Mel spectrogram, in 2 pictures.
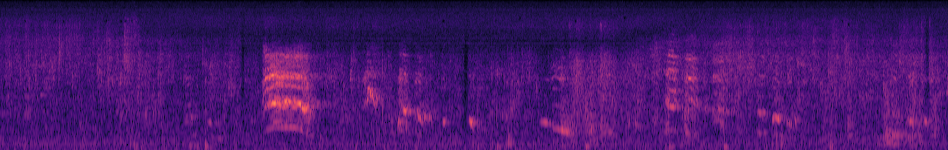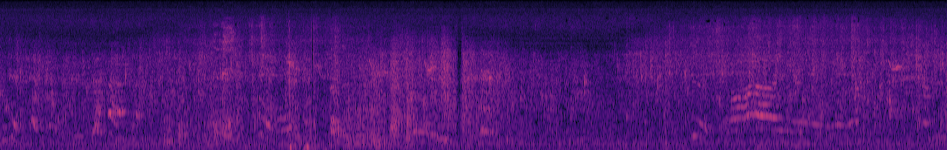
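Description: Young children's voices, chattering and squealing, with a loud high shout about three seconds in. Underneath runs water from a garden hose spraying and splashing into an inflatable kiddie pool.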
